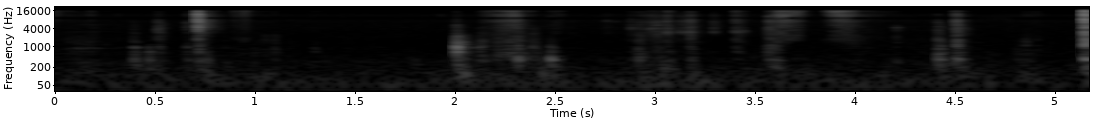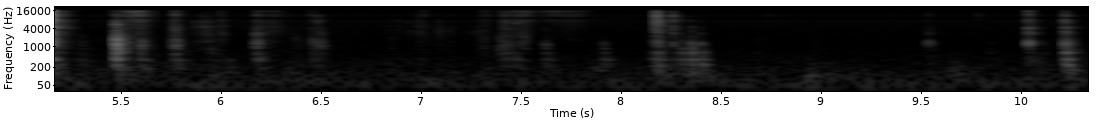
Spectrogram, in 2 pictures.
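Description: Faint, irregular small clicks of a screwdriver turning and seating screws in the base of an iMac G4 as they are given a final tightening twist, with near silence between.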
